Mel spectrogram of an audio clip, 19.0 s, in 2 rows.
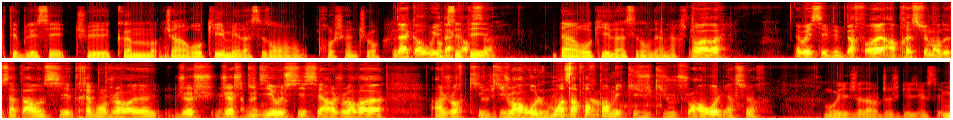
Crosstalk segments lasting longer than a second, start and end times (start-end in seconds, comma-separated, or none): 14.2-15.6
